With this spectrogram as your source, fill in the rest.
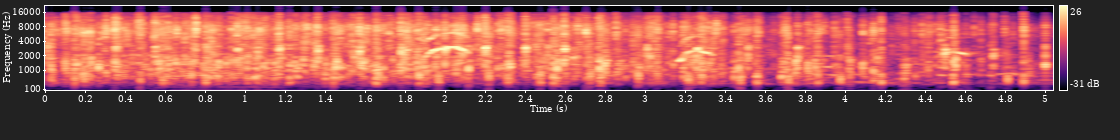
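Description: Schoolchildren clap together in sustained applause, a loud, dense crackle of hand claps close by, with a few children's shouts and a brief voice mixed in.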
